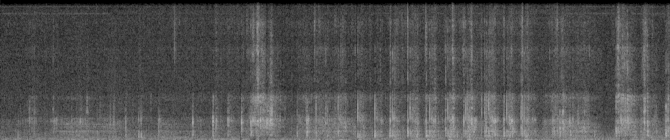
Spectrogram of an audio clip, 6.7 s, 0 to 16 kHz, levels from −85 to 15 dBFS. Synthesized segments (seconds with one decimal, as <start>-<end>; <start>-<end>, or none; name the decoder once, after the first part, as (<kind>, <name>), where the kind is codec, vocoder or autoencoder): 1.1-3.1 (vocoder, BigVGAN v2); 4.8-5.6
